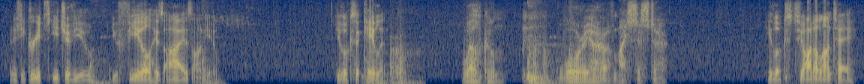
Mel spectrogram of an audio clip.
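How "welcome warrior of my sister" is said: soft, quiet voice that still carries far. Narrating a figure in the garden greeting each visitor, in a quiet, carrying voice. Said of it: "in a quiet voice that seems to carry".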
